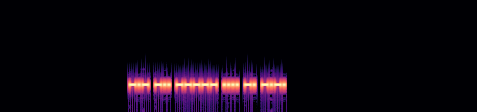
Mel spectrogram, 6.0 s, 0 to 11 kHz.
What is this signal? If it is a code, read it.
Morse code, heard as a keyed tone, about 43 wpm, 700 Hz. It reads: KD0HNC
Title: USA Call Signs - 6 Characters - Repeated 2x - 45wpm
